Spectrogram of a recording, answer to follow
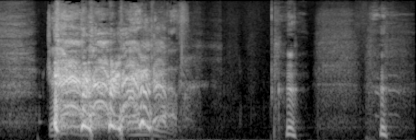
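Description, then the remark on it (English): A raspy burst of coughing and throat clearing lasting about a second, followed by two short, sharp coughs spaced apart, with quiet pauses in between. “Do you imagine, like, editing that cough out?”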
